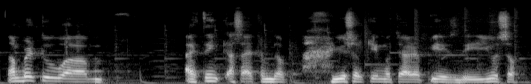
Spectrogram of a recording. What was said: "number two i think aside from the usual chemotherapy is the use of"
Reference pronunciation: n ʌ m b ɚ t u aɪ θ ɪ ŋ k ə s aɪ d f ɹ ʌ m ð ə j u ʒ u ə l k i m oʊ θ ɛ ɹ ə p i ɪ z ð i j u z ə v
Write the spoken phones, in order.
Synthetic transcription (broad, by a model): n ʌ m b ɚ t u aɪ t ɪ ŋ k ə s aɪ d f ɹ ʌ m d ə j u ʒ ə l k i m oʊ t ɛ ɹ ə p i ɪ z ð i j u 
